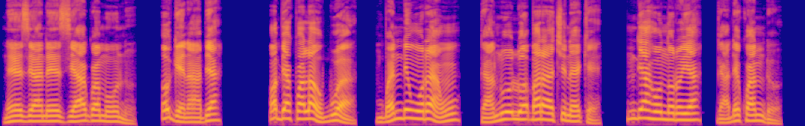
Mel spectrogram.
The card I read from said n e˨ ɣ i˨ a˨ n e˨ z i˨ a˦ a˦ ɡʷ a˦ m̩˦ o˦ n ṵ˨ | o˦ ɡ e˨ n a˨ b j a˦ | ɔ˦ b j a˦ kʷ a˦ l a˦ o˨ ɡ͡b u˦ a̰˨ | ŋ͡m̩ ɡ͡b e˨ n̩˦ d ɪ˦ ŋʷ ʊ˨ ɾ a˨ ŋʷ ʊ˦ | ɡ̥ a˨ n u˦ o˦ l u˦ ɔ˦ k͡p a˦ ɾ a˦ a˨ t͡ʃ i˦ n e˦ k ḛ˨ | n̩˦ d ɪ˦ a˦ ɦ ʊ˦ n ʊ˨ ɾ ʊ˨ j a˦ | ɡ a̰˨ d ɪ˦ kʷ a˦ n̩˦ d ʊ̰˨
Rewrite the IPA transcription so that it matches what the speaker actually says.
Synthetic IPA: n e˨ z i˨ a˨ n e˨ z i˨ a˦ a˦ ɡʷ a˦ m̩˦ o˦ n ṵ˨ | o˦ ɡ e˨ n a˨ b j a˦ | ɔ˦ b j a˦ kʷ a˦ l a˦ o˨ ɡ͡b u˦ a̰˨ | ŋ͡m̩ ɡ͡b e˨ n̩˦ d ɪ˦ ŋʷ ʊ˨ ɾ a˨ ŋʷ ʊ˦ | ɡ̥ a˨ n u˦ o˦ l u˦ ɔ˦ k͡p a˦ ɾ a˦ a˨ t͡ʃ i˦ n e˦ k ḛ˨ | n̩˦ d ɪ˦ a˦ ɦ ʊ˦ n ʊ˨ ɾ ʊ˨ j a˦ | ɡ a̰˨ d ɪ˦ kʷ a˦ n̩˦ d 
